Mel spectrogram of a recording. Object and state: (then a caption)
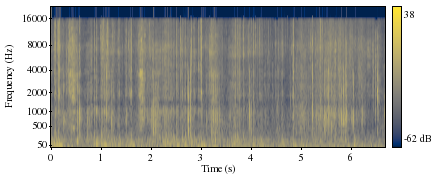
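Dry bar soap. A solid, dry, embossed pink bar of soap held in the hand has thin flakes shaved from its face with a utility-knife blade. Brief, bright scraping and crumbly crackles come one after another with no lingering ring, over a low rumble.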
